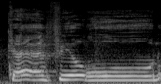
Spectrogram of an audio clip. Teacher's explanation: এখানে হামস আছে বা একটু বাতাস চালু রাখতে হবে। কেমন? কাফিরুন, র আবার মোটা করে পড়তে হবে।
